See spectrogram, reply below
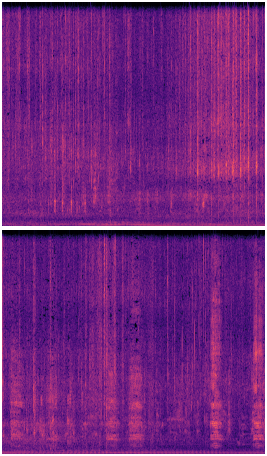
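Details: Two pairs of backyard ducks, mallards, mallard hybrids and Pekin ducks, give quick, scattered quacks and low nasal calls over a steady low hum, several birds calling at once.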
